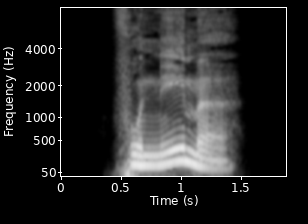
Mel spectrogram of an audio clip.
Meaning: nominative/accusative/genitive plural of Phonem
- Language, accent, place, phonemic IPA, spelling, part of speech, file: German, Germany, Berlin, /foˈneːmə/, Phoneme, noun, De-Phoneme.ogg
